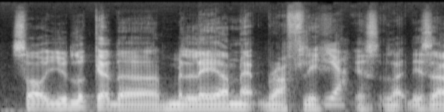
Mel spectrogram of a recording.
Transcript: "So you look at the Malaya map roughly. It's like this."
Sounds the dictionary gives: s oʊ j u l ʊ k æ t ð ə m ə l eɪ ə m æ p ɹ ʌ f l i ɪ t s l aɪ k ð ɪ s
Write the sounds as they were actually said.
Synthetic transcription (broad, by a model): s oʊ j u l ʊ k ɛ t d ə m ə l eɪ ə m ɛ p ɹ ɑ f l i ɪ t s l aɪ k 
